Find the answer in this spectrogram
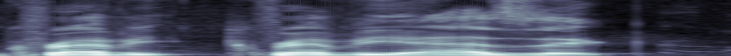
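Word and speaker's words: Kreviazuk: How do you say it? – Chantal Kreviazik.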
